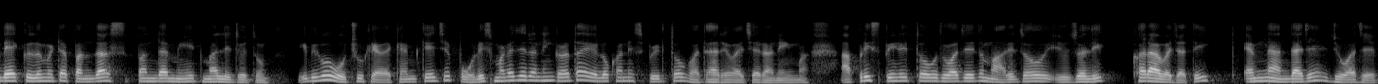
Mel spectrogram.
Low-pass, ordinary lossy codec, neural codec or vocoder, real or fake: 7.2 kHz; none; codec, 16 kHz, about 1 kbps, DyCAST, with the encoder's durations; fake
